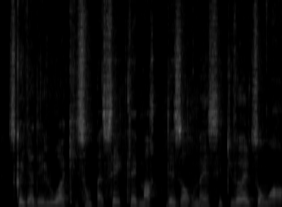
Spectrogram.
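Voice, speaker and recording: A man speaks at a fairly quick pace, his voice somewhat breathy. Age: 60s. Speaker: brand strategy consultant. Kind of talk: casual interview. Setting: sofa interview. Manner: calm, phlegmatic.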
